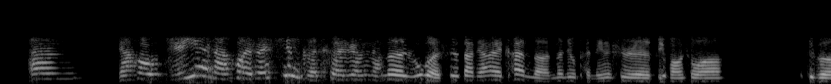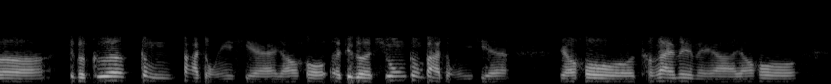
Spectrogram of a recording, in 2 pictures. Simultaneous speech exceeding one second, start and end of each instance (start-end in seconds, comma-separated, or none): none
